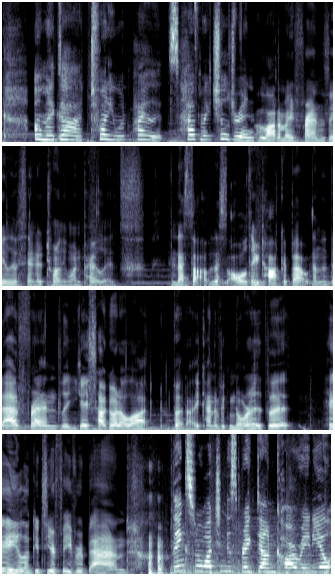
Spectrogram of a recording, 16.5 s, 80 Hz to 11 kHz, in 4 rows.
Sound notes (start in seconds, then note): 14.0 chuckles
